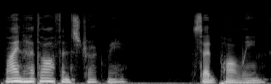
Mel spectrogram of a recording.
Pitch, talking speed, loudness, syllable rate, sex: 110 Hz, 155 wpm, -22 LUFS, 5.1 syllables/s, male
